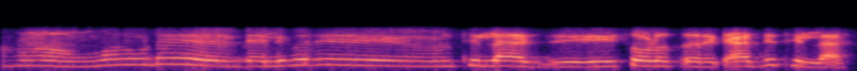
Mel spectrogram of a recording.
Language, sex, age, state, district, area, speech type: Odia, female, 60+, Odisha, Gajapati, rural, conversation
